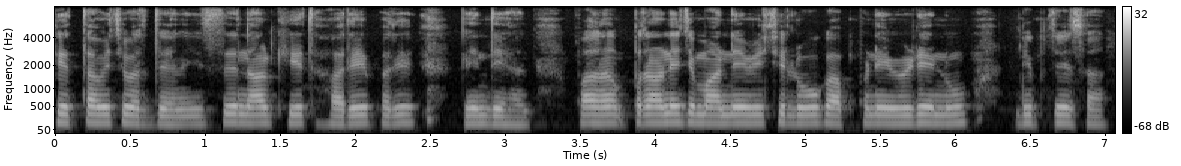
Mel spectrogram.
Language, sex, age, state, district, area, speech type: Punjabi, female, 60+, Punjab, Hoshiarpur, rural, spontaneous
